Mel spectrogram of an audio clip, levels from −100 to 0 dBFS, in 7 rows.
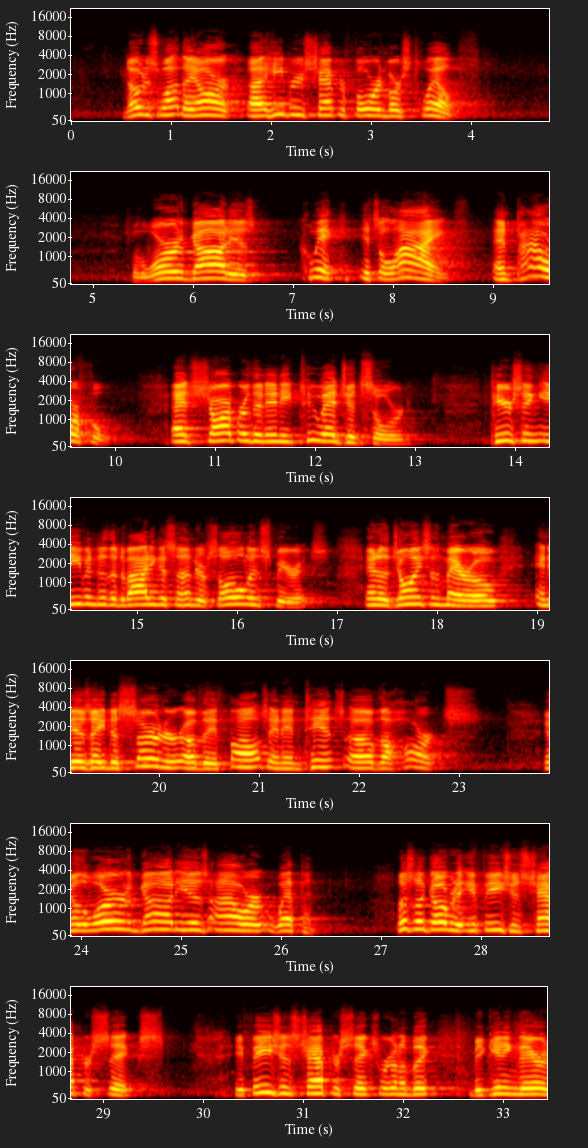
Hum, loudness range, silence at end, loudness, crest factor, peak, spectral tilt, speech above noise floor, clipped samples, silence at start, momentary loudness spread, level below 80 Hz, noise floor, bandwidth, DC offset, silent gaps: none; 3 LU; 0 s; -27 LUFS; 22 dB; -8 dBFS; -4.5 dB/octave; 47 dB; under 0.1%; 0.55 s; 12 LU; under -90 dBFS; -74 dBFS; 9.2 kHz; under 0.1%; none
